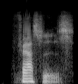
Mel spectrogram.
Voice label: "fasces", American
